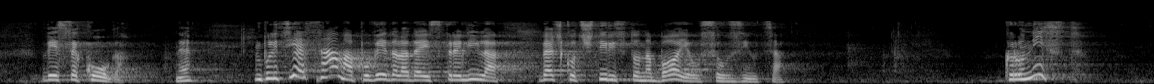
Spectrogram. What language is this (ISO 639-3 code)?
slv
